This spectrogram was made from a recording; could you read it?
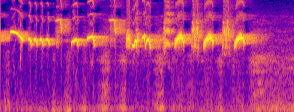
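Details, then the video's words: Cucak cungkok bulbul singing a varied tutor song for training cage birds: a rapid string of high, clear whistled notes mixed with sharp chattering chips, running three seconds before fading into faint background hum. "CUCAK CUNGKOK GACOR SUARA ASLI VARIASI UNTUK MASTERAN"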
